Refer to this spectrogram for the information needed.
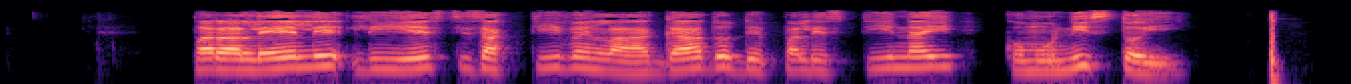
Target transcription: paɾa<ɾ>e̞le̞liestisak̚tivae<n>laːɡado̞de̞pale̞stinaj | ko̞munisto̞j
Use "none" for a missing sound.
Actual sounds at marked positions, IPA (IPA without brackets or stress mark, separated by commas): l, n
